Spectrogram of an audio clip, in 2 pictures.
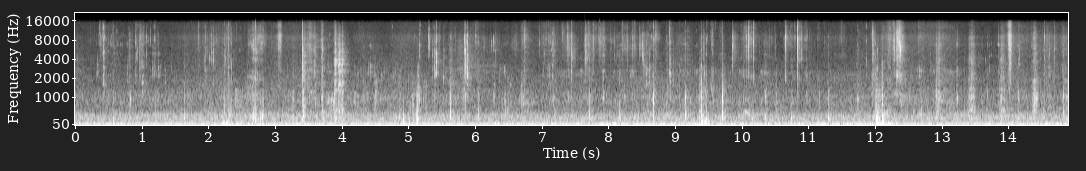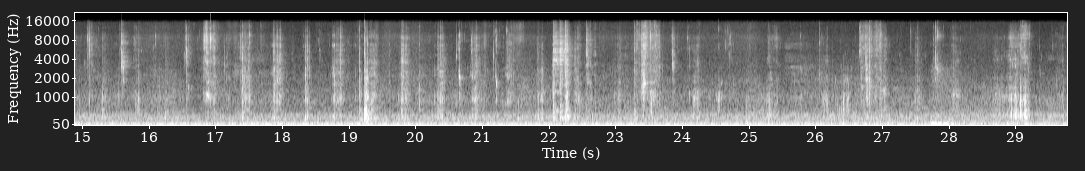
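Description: Close-up eating sounds: chewing and crunching of noodle soup with raw greens and bean sprouts, with irregular sharp clicks, the loudest about 12 and 22 seconds in, over a steady low hum.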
